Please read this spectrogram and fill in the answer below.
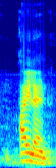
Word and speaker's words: island: ध्यान देना यह साइलेंट रहता है, क्योंकि कोई भी ग्रामर का रूल है, ISL से कोई शब्द शुरू रहता है तो उसमें यह साइलेंट रहता है, क्लियर। आइलैंड या आइल, क्लियर, ISLAND, यह साइलेंट है, आइलैंड पढ़ा जाता है माने टापू होता है, टापू या द्वीप।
